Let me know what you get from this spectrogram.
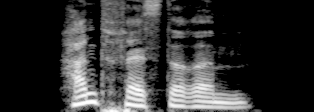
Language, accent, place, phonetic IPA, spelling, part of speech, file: German, Germany, Berlin, [ˈhantˌfɛstəʁəm], handfesterem, adjective, De-handfesterem.ogg
- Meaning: strong dative masculine/neuter singular comparative degree of handfest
